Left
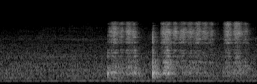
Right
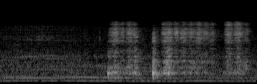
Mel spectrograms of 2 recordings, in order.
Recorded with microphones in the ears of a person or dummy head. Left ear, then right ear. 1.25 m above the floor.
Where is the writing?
55° left (ahead or behind), 0.8 m.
